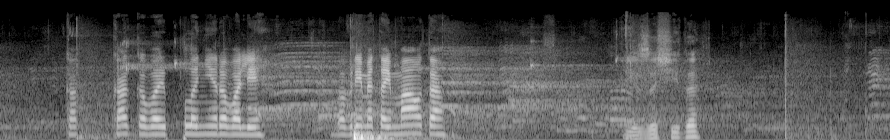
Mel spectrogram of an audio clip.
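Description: A volleyball is struck with sharp slaps in a large echoing hall.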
